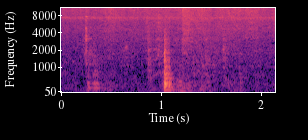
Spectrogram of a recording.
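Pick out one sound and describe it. A metal pot is set down with a knock.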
